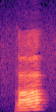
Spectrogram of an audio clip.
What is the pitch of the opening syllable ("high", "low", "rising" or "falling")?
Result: rising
